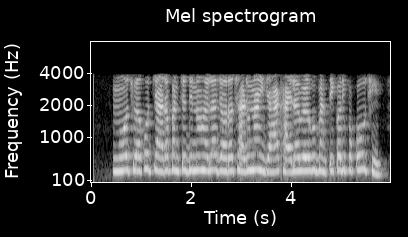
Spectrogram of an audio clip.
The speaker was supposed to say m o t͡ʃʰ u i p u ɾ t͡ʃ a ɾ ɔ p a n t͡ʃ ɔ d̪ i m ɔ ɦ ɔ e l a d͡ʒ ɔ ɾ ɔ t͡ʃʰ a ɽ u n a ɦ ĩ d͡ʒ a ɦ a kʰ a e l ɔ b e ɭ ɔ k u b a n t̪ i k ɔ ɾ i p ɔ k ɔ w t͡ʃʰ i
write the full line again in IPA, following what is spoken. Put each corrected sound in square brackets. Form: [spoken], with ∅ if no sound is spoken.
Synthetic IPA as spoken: m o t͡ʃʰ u [a] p u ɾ t͡ʃ a ɾ ɔ p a n t͡ʃ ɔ d̪ i [n] ɔ ɦ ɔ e l a d͡ʒ ɔ ɾ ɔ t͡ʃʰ a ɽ u n a ɦ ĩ d͡ʒ a ɦ a kʰ a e l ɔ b e ɭ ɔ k u b a n t̪ i k ɔ ɾ i p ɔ k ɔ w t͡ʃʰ i

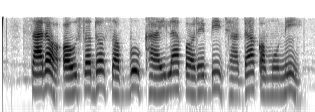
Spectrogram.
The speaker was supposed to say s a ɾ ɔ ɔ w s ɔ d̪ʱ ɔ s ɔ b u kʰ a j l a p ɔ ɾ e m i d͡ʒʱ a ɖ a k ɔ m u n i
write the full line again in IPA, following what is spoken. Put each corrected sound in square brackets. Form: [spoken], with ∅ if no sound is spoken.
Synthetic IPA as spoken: s a ɾ ɔ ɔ w s ɔ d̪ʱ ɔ s ɔ b u kʰ a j l a p ɔ ɾ e [b] i d͡ʒʱ a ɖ a k ɔ m u n i

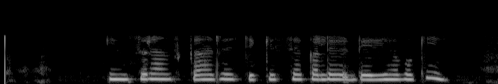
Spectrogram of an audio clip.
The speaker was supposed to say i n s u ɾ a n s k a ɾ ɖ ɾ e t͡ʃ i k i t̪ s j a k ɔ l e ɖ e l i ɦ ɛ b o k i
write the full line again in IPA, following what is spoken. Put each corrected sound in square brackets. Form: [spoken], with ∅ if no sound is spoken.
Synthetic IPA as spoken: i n s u ɾ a n s k a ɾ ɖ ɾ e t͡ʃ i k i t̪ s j a k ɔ l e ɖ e [ɾ] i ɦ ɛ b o k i

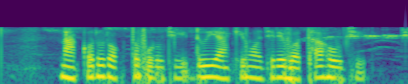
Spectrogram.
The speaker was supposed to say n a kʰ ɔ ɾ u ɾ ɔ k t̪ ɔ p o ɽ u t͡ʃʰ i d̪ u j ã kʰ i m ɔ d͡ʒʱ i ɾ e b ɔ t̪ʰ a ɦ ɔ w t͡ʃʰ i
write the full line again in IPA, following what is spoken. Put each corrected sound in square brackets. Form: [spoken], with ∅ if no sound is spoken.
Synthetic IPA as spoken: n a [k] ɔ ɾ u ɾ ɔ k t̪ ɔ p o ɽ u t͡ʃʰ i d̪ u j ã kʰ i m ɔ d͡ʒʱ i ɾ e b ɔ t̪ʰ a ɦ [o] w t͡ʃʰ i

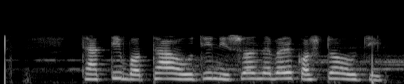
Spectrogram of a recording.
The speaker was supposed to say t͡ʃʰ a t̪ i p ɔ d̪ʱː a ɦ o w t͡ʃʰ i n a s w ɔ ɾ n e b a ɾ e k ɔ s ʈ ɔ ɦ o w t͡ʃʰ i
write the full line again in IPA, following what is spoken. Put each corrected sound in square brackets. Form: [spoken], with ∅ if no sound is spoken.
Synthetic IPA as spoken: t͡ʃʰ a t̪ i [b] ɔ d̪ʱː a ɦ o w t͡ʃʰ i n [i] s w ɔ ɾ n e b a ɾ e k ɔ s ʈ ɔ ɦ o w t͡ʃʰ i

